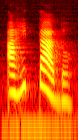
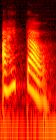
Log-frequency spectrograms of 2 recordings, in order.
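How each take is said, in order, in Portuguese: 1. O D é pronunciado claramente. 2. O D quase não é pronunciado. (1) "se tu tá aprendendo, provavelmente tu vai dizer" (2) "As pessoas que falam espanhol costumam comer esse D"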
